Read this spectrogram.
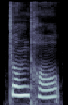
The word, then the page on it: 钟头: zhōng tóu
